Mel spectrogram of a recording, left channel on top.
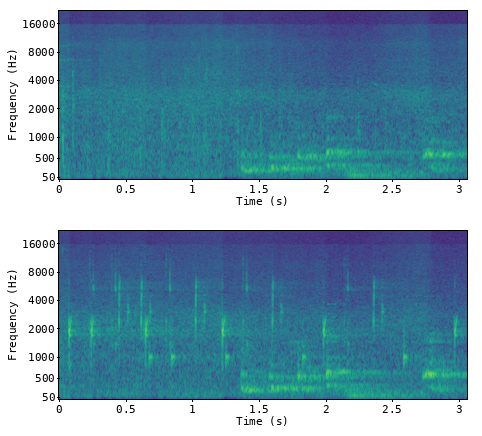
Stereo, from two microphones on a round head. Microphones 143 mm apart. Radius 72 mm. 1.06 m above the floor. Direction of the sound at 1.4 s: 75° right (ahead or behind).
